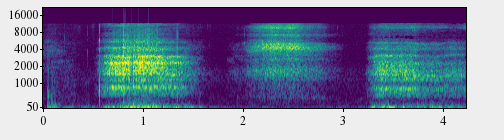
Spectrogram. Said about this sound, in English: Sir, you got some breathing problems. This is breathing problems.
